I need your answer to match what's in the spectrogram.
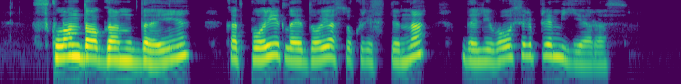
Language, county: Lithuanian, Utena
